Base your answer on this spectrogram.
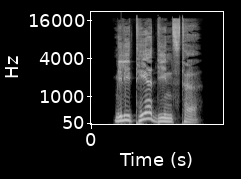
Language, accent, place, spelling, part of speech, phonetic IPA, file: German, Germany, Berlin, Militärdienste, noun, [miliˈtɛːɐ̯diːnstə], De-Militärdienste.ogg
- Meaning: nominative/accusative/genitive plural of Militärdienst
